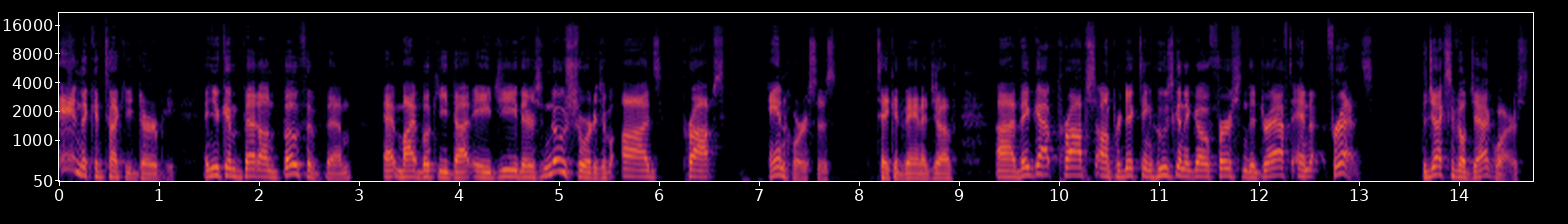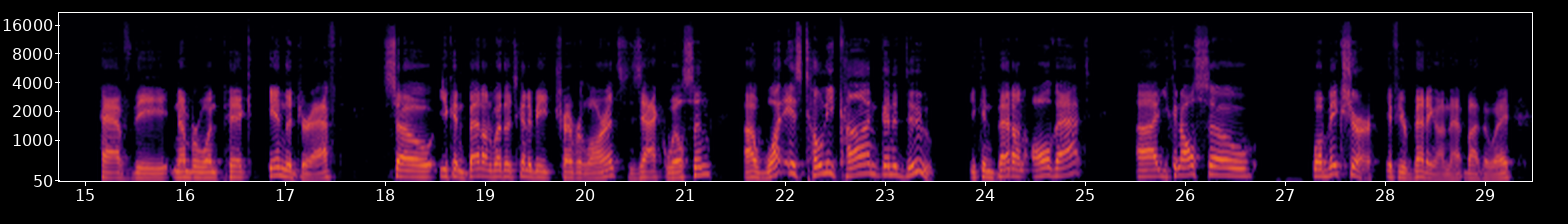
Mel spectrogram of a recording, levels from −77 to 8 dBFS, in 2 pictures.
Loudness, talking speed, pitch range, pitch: -26 LUFS, 190 wpm, 125-170 Hz, 145 Hz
